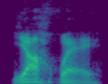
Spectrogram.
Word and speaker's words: Yahweh: It was Eye Ashreye, which is the tetragrammaton YHWH, Yah, which is we pronounce, we believe, Yahweh.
